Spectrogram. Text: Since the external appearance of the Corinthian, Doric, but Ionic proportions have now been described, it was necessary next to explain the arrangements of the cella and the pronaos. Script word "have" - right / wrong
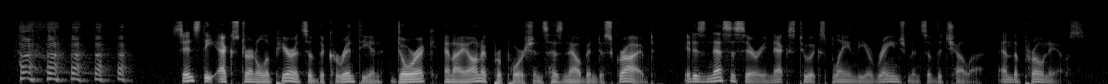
wrong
